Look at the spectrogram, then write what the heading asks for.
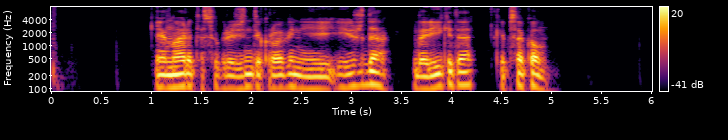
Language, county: Lithuanian, Telšiai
